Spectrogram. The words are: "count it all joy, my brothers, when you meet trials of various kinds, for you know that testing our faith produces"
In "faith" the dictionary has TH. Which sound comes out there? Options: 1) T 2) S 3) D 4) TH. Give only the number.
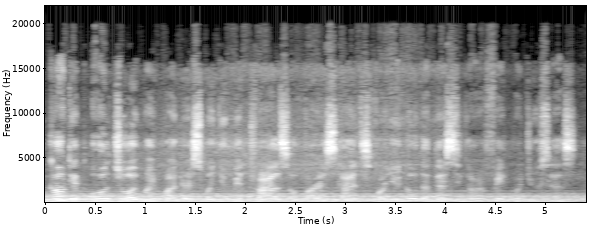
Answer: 1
